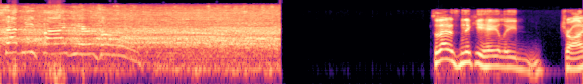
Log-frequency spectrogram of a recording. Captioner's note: applause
